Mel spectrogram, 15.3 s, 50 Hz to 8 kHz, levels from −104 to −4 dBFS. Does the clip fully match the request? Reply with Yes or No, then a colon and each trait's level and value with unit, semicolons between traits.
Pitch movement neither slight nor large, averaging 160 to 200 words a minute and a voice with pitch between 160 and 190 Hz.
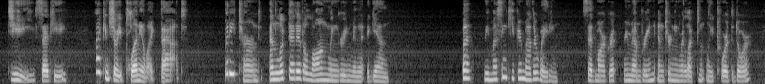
No: average, 4.1 semitones; average, 150 wpm; medium, 185 Hz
